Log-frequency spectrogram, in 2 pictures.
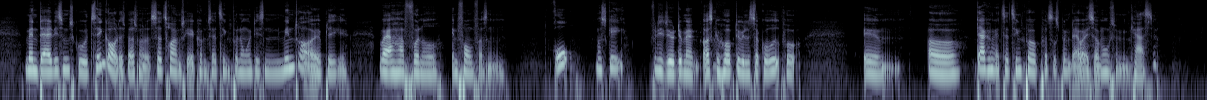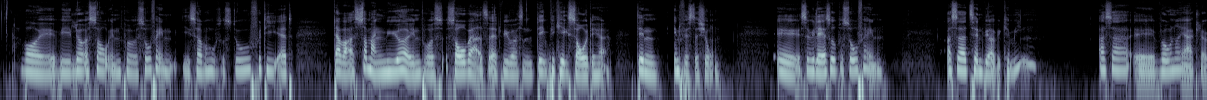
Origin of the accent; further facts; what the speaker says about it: Svendborg, Region of Southern Denmark, Denmark; also born or lived in Copenhagen; Der blev jeg født på Rigshospitalet i København, og få år efter, så flytter mine forældre med mig til Svendborg på Sydfyn, hvor jeg så bor indtil jeg er 15, hvor jeg starter på efterskole på Langeland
